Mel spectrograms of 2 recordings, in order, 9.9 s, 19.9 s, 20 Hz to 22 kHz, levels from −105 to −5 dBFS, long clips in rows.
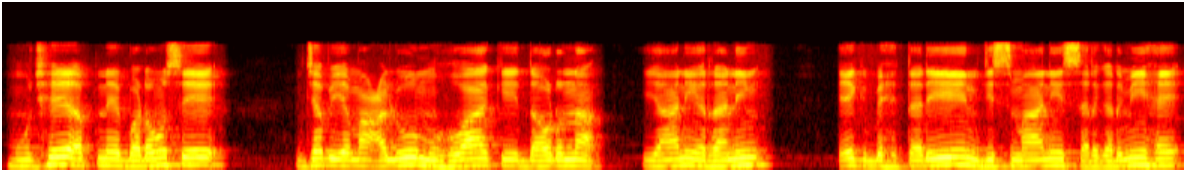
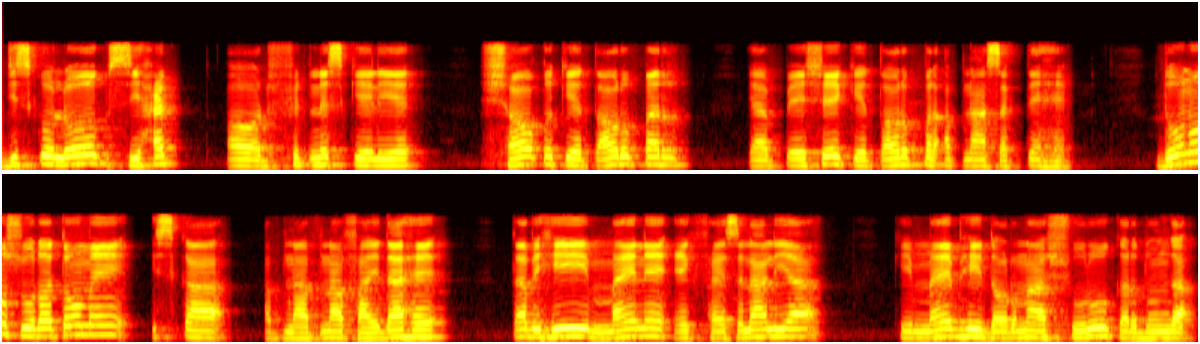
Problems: none marked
